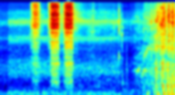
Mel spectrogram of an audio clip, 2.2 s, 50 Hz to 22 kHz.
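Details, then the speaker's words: Lawn mower on starting fluid after 30 minutes with 87 pump gas: a few loud pops, then a brief ragged run that fades; spark good, tank has gas, fuel starvation from water in fuel. "Now we definitely have a fuel problem because we saw it pop for a couple of seconds, and the mower hasn't been sitting for all that long,"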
